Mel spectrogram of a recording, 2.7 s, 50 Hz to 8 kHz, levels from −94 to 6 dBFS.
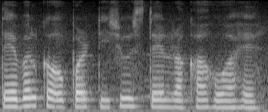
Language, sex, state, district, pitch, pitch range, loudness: Hindi, female, Arunachal Pradesh, Lower Dibang Valley, 190 Hz, 180-200 Hz, -18 LUFS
